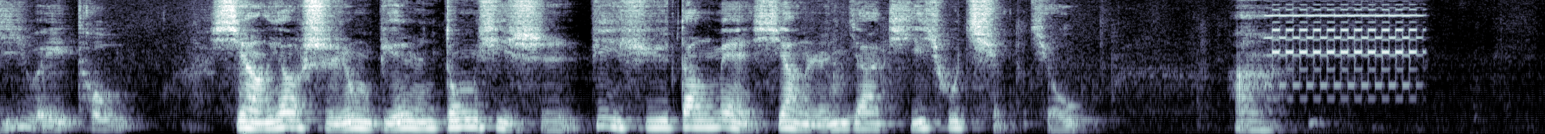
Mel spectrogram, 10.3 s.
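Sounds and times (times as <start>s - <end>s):
speech: 0.2s - 7.4s, 8.2s - 8.9s
telephone ringing with electronic trill: 8.3s - 9.6s.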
